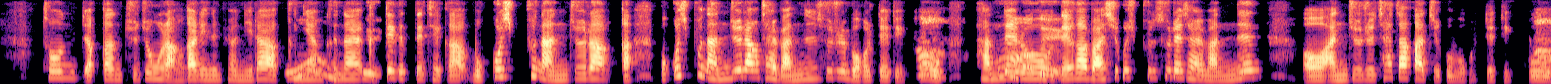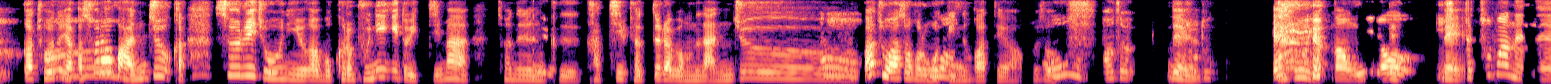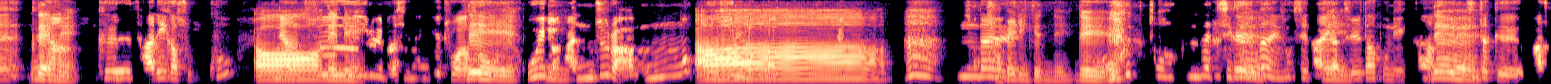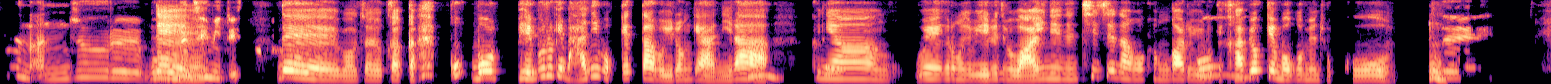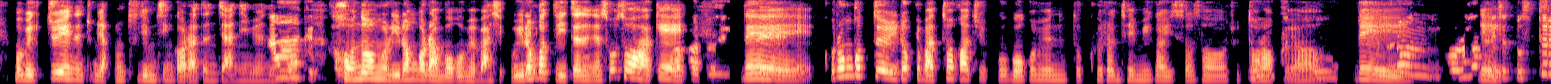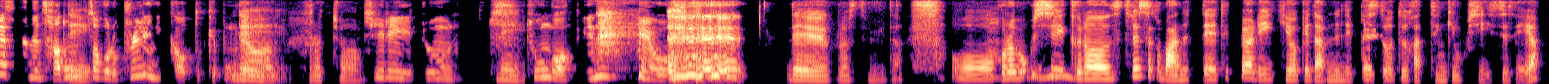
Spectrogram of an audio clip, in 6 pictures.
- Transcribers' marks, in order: gasp; gasp; gasp; other background noise; background speech; laugh; tapping; drawn out: "아"; distorted speech; gasp; laugh; laughing while speaking: "재미도"; throat clearing; laughing while speaking: "해요"; laugh; gasp
- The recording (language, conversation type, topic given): Korean, unstructured, 스트레스를 풀 때 주로 무엇을 하나요?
